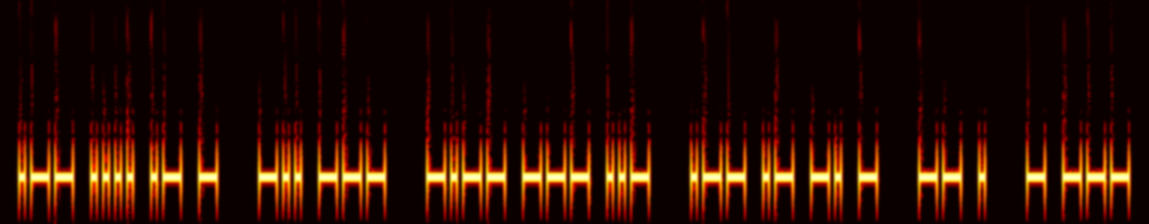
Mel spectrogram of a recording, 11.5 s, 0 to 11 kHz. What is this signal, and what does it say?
Morse code, heard as a keyed tone, about 20 wpm, 700 Hz. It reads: WHAT DO YOU WANT ME TO
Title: Sentences with 7-Word Phrases - 20wpm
